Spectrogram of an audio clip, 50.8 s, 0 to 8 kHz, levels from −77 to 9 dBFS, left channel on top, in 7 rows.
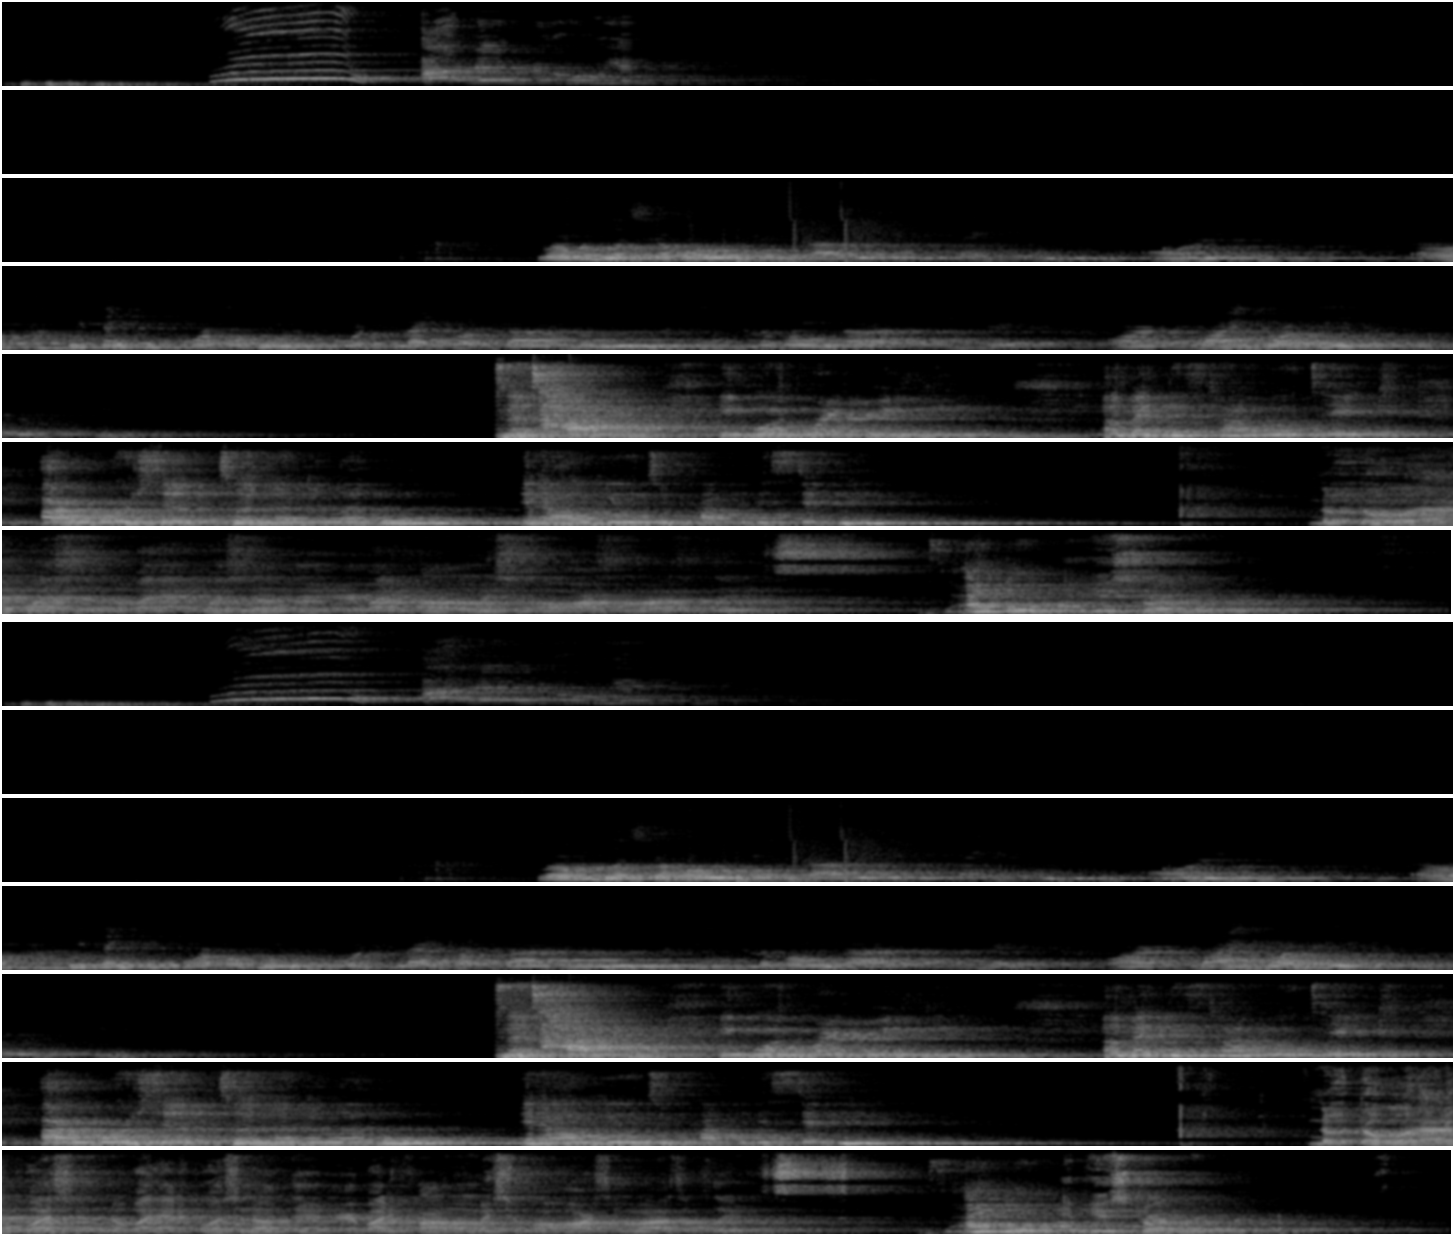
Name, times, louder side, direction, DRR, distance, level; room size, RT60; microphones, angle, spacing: voice 1, 0.3-0.6 1.0-3.2, left 5 dB, 65° left, 6 dB, 0.5 m, -36 dB
voice 2, 17.2-19.8 20.2-20.7 21.6-26.8 27.3-29.6 31.5-38.4 38.8-40.6 48.2-48.9, right 1 dB, 5° right, -2 dB, 0.6 m, -30 dB
voice 3, 42.8-47.8 49.0-49.8, right 2 dB, 55° right, 1 dB, 0.8 m, -34 dB
14.5 x 6.6 x 3.0 m, 2.4 s
head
